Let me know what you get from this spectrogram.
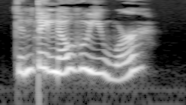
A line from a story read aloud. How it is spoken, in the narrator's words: Draco asked, his voice shaking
